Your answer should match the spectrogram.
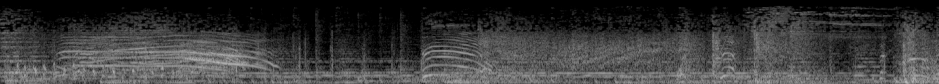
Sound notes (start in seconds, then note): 0.6 screaming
